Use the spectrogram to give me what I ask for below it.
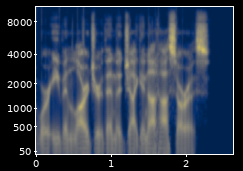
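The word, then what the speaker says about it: Giganotosaurus: Gigantosaurus, pronounced Jai Ga No To Sor Us, was slightly longer at nearly 42 feet, 12.6 meters, long.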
